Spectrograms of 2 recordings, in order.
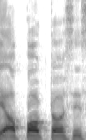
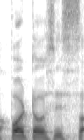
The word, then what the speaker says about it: apoptosis: them are accepted okay similarly apoptosis apotosis anyway you say that is accepted as correct although the correct one is supposed to be both P’s being pronounced.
